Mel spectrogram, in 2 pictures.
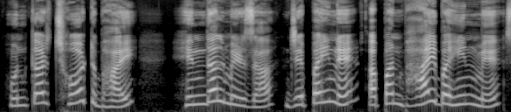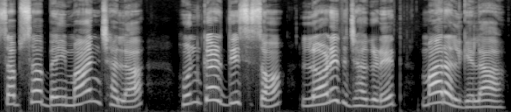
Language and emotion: Maithili, neutral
